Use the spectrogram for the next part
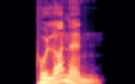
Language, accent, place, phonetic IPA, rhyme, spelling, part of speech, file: German, Germany, Berlin, [koˈlɔnən], -ɔnən, Kolonnen, noun, De-Kolonnen.ogg
- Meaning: plural of Kolonne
